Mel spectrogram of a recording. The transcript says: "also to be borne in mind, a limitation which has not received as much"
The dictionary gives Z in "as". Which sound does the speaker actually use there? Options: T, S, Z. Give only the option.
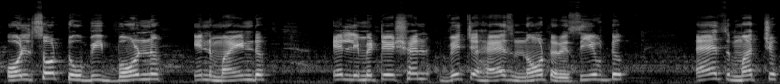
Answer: Z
